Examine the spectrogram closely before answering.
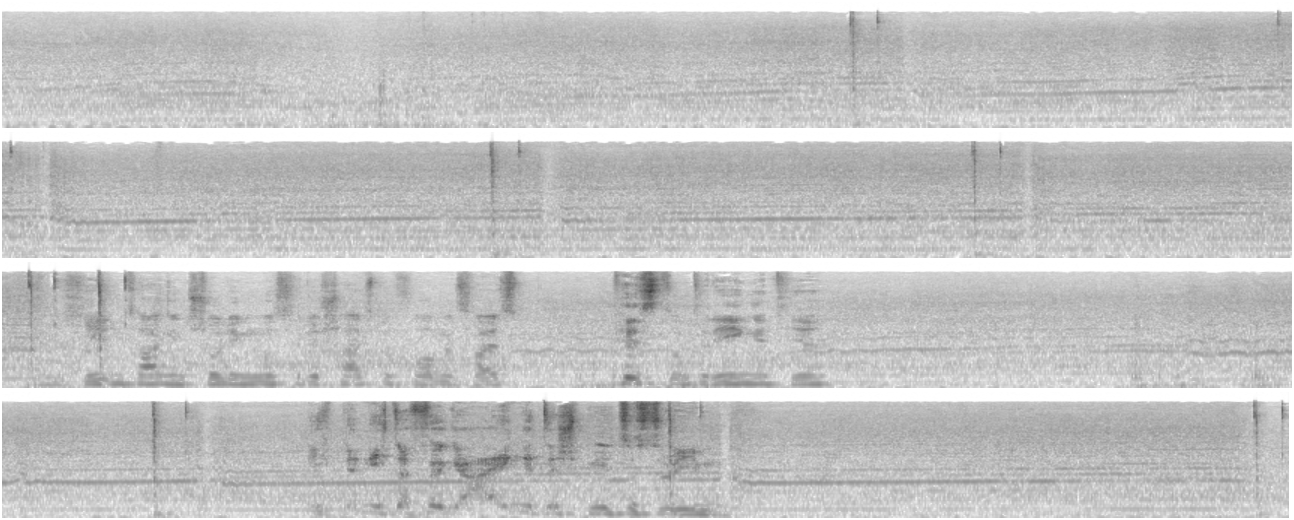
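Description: A racing car engine whines, rising in pitch through each gear and dropping with each shift.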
